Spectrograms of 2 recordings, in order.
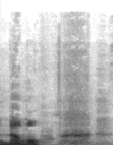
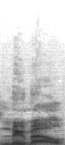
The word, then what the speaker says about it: Numel: By the way, that was a nummel. I don't know if you guys were following it. I sure weren't. Oh, I think it's pronounced Numel, but uh Numl works pretty well now.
